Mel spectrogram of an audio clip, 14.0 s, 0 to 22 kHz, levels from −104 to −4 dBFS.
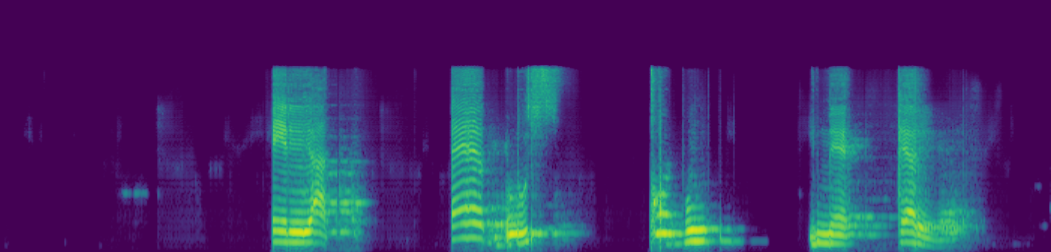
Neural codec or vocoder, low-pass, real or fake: codec, 16 kHz, 0.5 kbps, X-Codec, HuBERT features, trained on balanced general audio; 7.2 kHz; fake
